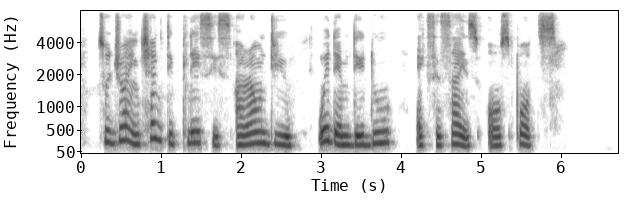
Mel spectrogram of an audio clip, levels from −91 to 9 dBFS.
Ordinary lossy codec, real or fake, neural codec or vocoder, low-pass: none; real; none; none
